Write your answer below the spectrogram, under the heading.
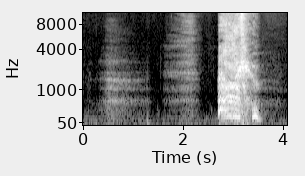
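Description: Two drawn-in, voiced breaths build up to one loud, forceful sneeze with a voiced release, an ordinary sneeze.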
